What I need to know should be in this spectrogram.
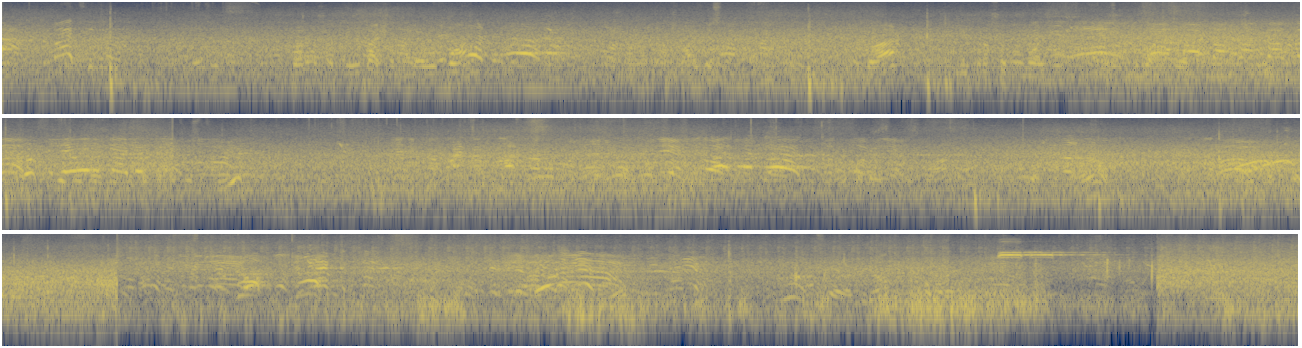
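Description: Young men shout calls to each other across an open pitch.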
